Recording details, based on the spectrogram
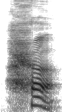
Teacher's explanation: হা বলার সময় কণ্ঠনালীর মাঝখান হতে হা উচ্চারণ হবে এই হা কে বলা হয় হায়ে হুত্তি অর্থাৎ হা এ এমন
